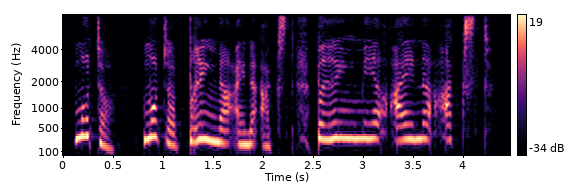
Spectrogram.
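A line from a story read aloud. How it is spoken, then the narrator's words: Shouted. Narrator (German): rief er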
